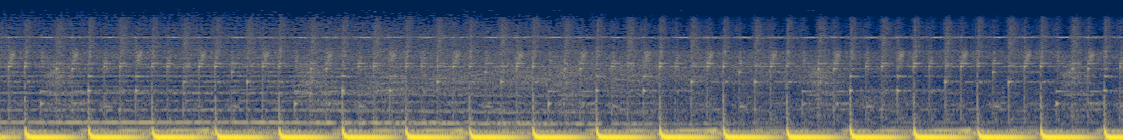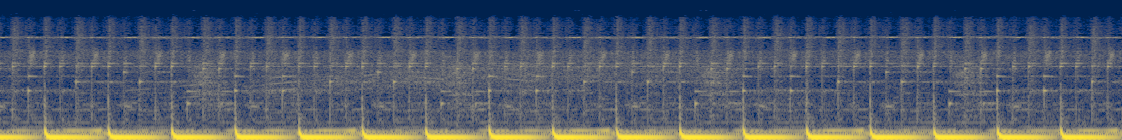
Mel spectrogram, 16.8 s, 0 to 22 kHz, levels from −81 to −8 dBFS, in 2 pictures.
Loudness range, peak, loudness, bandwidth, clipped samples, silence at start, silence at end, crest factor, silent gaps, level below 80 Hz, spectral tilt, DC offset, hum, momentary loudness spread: 0 LU; -4 dBFS; -17 LUFS; 11 kHz; under 0.1%; 0 s; 0 s; 8 dB; none; -14 dBFS; -5 dB/octave; under 0.1%; none; 1 LU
